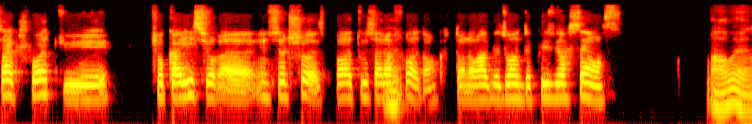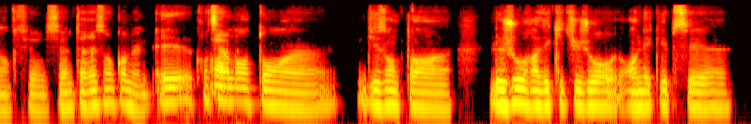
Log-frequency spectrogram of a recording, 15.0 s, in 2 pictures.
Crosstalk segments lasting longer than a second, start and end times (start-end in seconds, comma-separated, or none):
none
